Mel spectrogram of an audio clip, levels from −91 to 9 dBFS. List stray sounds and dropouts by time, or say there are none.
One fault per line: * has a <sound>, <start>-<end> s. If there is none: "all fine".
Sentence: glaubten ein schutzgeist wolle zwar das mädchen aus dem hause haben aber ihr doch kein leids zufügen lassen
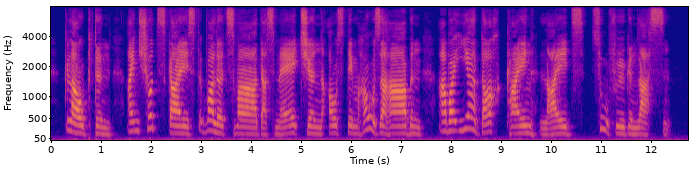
all fine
